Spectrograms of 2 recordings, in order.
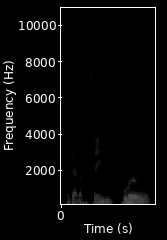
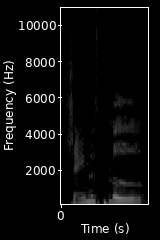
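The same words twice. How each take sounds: First: Said in the usual way. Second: Shameless plug called out loud; playful loud announcement. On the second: Shown as a demonstration. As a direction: punch it like an emcee hype.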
